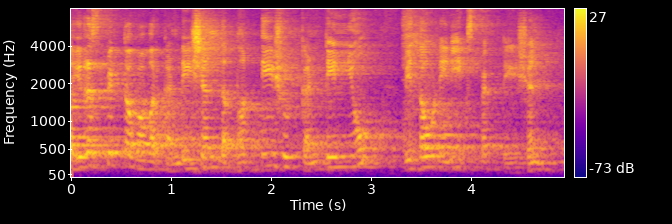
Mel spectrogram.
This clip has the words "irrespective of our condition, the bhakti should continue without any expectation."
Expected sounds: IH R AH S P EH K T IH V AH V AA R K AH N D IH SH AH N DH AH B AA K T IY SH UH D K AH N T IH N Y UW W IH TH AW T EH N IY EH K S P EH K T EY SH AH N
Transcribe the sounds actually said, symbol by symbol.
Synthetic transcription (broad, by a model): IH R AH S P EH K T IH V AH V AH R K AH N D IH SH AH N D AH B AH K T IY SH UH D K AH N T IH N Y UW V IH T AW T EH N IY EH K S P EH K T EY SH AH N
